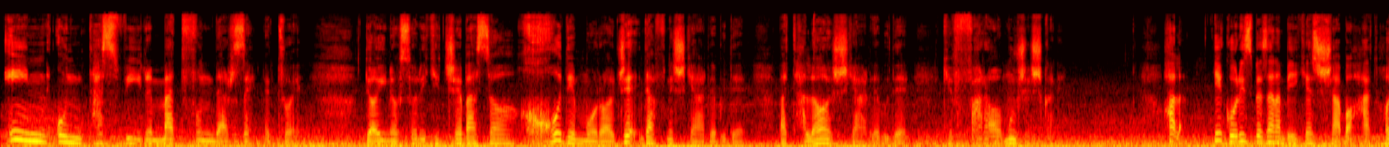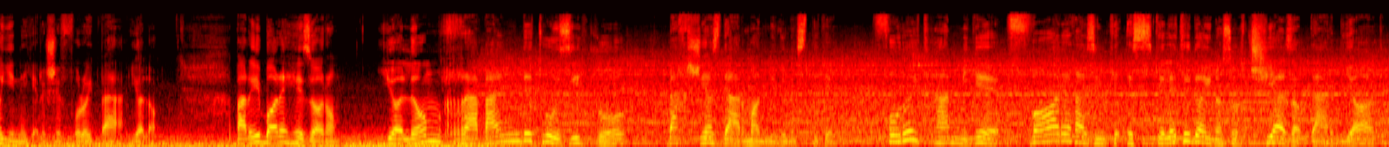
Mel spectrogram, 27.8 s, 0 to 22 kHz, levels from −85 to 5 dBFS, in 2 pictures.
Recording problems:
rain or running water; loud; throughout; 7 dB below the speech

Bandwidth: 14.5 kHz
